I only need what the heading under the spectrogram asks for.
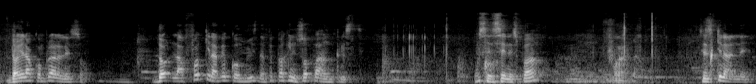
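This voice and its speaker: A man preaching a sermon in church, lively and demonstrative, often checking that the congregation follows. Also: a little high, brisk, pauses often, noisy background. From Cameroon. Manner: animated, acts out little scenes and keeps checking the congregation follows.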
